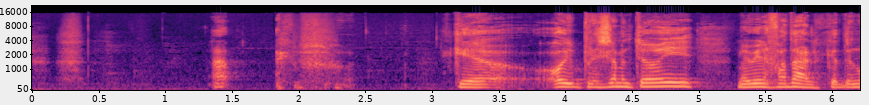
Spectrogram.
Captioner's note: stammers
